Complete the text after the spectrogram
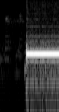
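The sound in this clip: A telephone line tone sounds while a number is dialed on a phone. After a brief near-silence, a single steady tone starts abruptly and holds loud and unchanging to the end.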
